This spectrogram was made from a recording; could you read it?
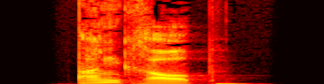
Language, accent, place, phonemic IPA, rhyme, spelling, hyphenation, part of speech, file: German, Germany, Berlin, /ˈbaŋkraʊ̯p/, -aʊ̯p, Bankraub, Bank‧raub, noun, De-Bankraub.ogg
- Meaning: bank robbery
